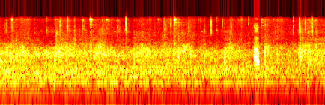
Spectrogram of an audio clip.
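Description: Footsteps crunch on dry gravel and dirt.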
